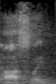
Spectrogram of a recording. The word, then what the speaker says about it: Hossley: So Dennis S. Hossley, Hosley, I guess you would pronounce that Hossley, was born in 1841 in Vicksburg in Warren County, Mississippi.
